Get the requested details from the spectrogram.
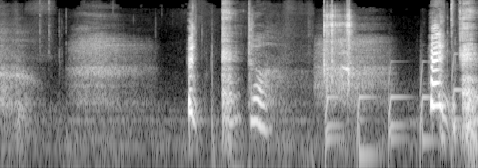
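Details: Sneezes from a Korean streamer's sneeze compilation: a few short, sharp sneeze-like bursts mixed with brief speech sounds and background music.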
